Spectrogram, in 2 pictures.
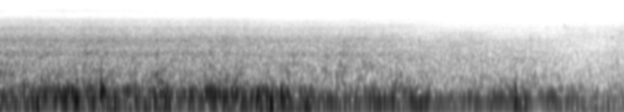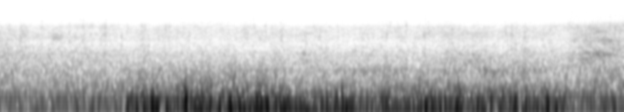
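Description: Jet ski engines running steadily out on the lake, fading away after about six seconds. After that, wind rumbles on the microphone.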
